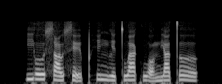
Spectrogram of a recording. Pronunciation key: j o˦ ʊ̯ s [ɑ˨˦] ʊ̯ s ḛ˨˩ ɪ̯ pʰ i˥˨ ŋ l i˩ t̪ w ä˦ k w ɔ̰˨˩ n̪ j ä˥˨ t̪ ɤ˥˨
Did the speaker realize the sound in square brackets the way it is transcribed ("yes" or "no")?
yes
